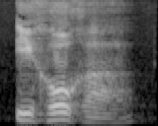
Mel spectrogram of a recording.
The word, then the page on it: igoga: Raga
